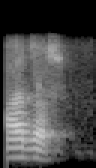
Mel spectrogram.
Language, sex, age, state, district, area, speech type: Nepali, male, 30-45, West Bengal, Darjeeling, rural, conversation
